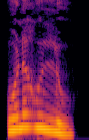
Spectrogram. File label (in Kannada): "ಒಣಹುಲ್ಲು", Kannada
